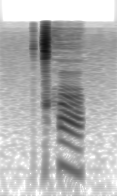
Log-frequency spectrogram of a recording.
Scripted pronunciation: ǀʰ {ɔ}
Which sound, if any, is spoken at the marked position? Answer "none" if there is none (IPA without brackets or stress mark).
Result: ʌ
